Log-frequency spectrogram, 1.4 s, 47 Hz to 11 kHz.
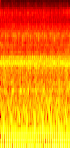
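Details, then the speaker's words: Oliver 550 tractor diesel on its test run after the injection pump was reinstalled: steady, even low idle with a regular firing beat, no knocks or misses; runs sweet, normal idle. "Boy, it's runs sweet. I just can't get over that. I think what I'm going to do, let's let it sit here and just enjoy life a minute and then I can listen to that sweet sound"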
